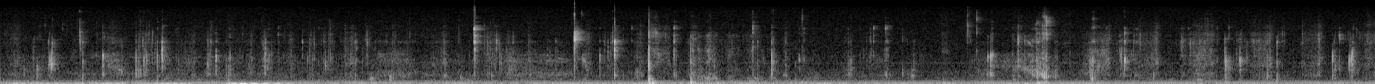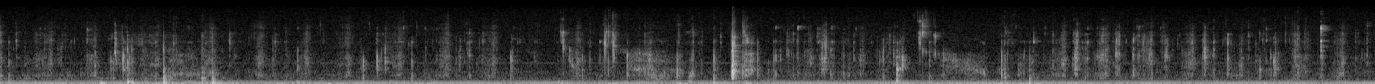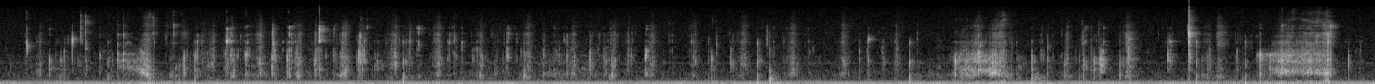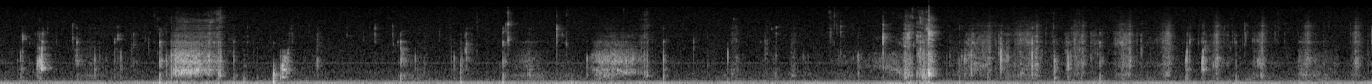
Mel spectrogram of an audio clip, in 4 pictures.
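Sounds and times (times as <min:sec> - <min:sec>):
wet chewing of fruit: 0:00.0 - 0:54.9
low hum: 0:32.2 - 0:54.9
wet slurps: 0:36.6 - 0:37.8, 0:38.4 - 0:41.0, 0:42.8 - 0:44.2, 0:45.9 - 0:48.0.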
